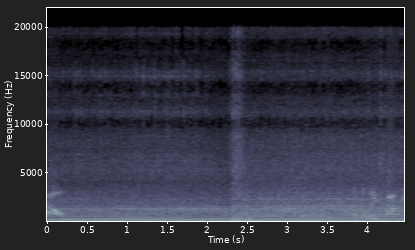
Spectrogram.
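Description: A California Trimmer 20-inch reel mower's small gasoline engine runs at full throttle, a loud, steady buzzing drone with a brief bump in the middle, close by and continuous.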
